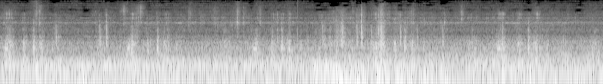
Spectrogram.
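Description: Steady low rumble of a car driving on a wet road, heard from inside the car through a dashcam, with many short, sharp ticks scattered through it.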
